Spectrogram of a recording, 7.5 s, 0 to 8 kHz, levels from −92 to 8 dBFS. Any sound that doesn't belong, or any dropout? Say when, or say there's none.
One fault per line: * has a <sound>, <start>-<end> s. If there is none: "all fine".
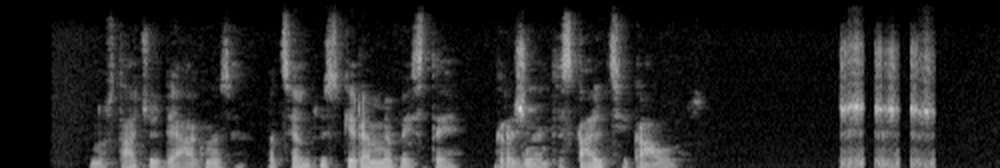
* has a laugh, 6.3-7.0 s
